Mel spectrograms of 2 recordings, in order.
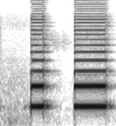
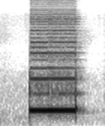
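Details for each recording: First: Opel Astra G horn after repair, screws refitted following a test with screws removed that gave an ugly sound: two clean loud honks, short then longer, steady even tone; the original sound is back and the horn is healthy. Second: Opel Astra (G) horn, swollen and rusted; the other horn was already cleaned, this one is still faulty before sanding: single thin, flat, mid-pitched blast of about half a second. Weak horn from corrosion.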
